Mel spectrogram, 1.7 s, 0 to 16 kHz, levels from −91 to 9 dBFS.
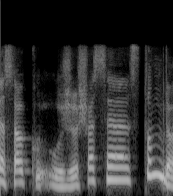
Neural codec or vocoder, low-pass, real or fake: codec, 16 kHz, 1 kbps, X-Codec, HuBERT features, trained on general audio; 7.2 kHz; fake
